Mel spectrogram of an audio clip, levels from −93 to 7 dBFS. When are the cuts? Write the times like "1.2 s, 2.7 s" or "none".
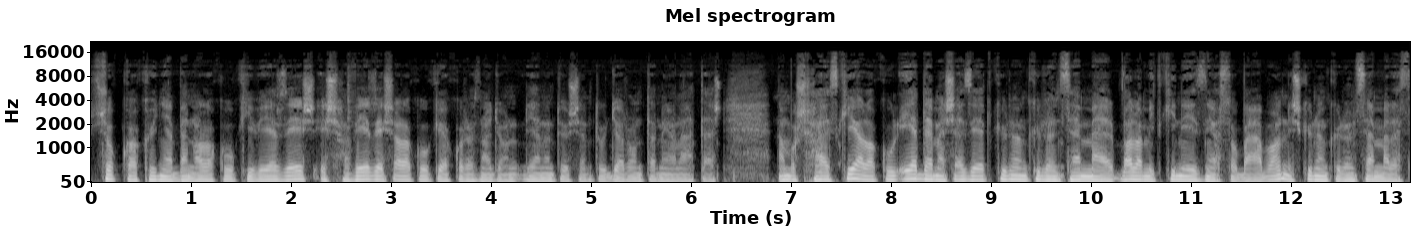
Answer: none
